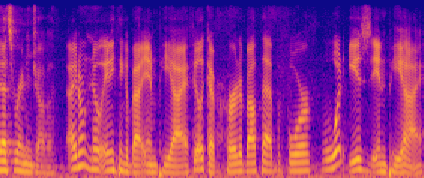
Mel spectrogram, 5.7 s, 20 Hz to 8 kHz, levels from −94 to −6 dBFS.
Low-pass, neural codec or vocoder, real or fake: 7.2 kHz; none; real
